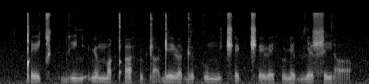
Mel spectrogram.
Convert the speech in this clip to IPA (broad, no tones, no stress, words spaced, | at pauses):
ǃet͡ɕuʈ bi lʲḛɳɵ maqʼʉhu ʈɑ̰ ɖiɭɑ ɖɵku mit͡ʃʼeʈt͡ʃʼe ɭehuɳeblʲɑ ʂiɾɑ̰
